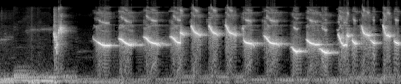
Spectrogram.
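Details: White-rumped shama (murai batu) song used as a training recording for caged birds: a loud series of about a dozen sharp, downslurred whistled notes, each sweeping from high to lower pitch, repeated rapidly after a brief opening note.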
